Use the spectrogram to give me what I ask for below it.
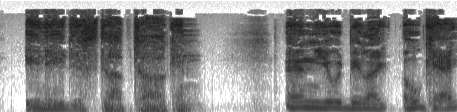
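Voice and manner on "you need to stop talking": very low, rasping tough-guy growl. Retelling what their father would tell his kids, in a Clint Eastwood voice. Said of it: "he'd say in his Clint Eastwood voice".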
